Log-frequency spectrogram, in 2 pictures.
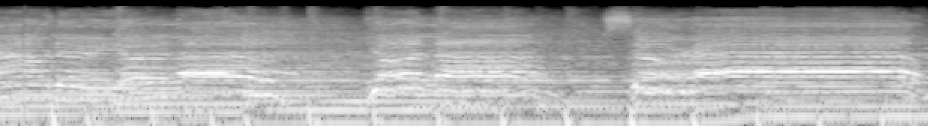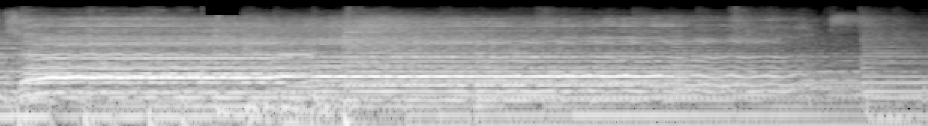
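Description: Live worship band playing a song: voices singing over electric and acoustic guitars, with two long held sung notes in the middle. The music gets quieter near the end.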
